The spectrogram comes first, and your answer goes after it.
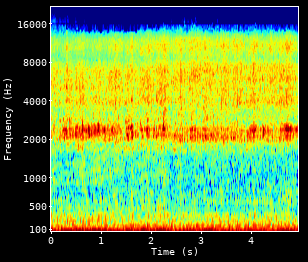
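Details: Fresh 306 V8 with HCI cam in a Foxbody Mustang, first start-up after water leak resealed and belt and power steering pulley fitted: deep even idle rumble with faint constant accessory hum, no misses or knocks; normal idle.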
